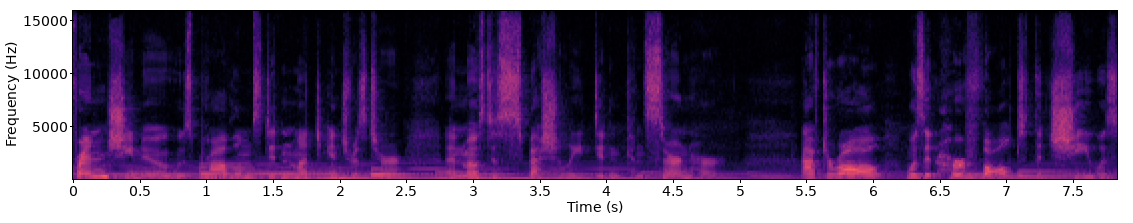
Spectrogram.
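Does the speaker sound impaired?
No.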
